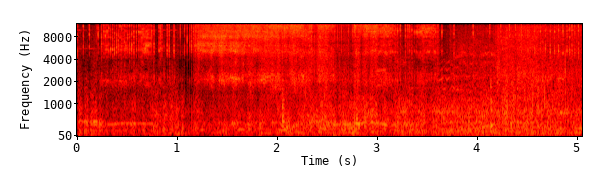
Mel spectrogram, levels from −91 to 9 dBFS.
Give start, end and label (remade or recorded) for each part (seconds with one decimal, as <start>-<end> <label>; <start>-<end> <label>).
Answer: 0.0-1.0 recorded; 1.0-3.0 remade; 3.0-5.1 recorded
